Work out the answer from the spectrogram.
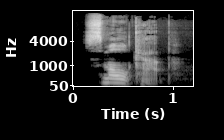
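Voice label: "small-cap", English, British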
